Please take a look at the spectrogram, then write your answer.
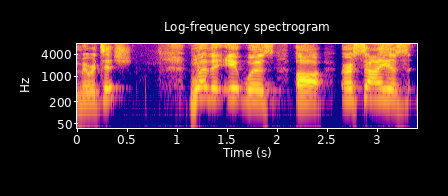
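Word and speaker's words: Mirotić: Brook Lopez whether it's Moreau dish here dish rather I'm sorry I'm know why he mispronounced his name Mira Tisch whether it was earth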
